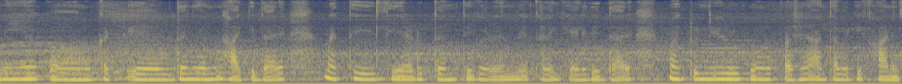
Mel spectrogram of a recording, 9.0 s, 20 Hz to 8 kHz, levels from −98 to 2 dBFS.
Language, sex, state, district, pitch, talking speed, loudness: Kannada, female, Karnataka, Raichur, 195 Hz, 105 wpm, -18 LUFS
